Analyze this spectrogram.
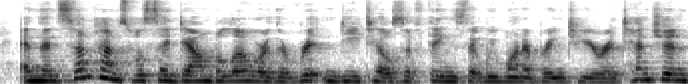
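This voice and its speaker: A woman talks very fast at a medium pitch, with ordinary pitch variation. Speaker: accounting practice consultant. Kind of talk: podcast interview.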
